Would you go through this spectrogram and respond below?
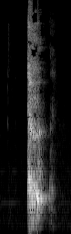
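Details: Boy at home with a harsh cough his mother attributes to allergy, allergist visit pending: single rough, throaty cough burst.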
